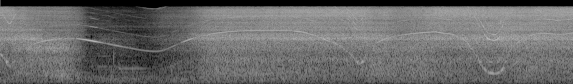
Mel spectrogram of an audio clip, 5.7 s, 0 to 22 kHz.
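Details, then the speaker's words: High-speed dental handpiece whine, dropping and rising in pitch as the bur cuts, with a brief pause, during a full zirconia crown prep on tooth #3 (maxillary molar): functional cusp bevel guide cuts along the lingual groove. "again we want to keep this direction from distal to mesial I'm staying now in the lingual groove and this is guide cuts for the functional cusps bevel"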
